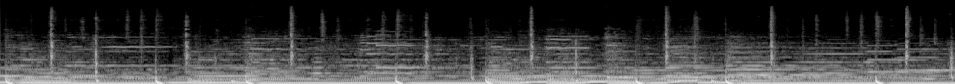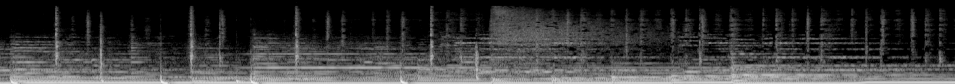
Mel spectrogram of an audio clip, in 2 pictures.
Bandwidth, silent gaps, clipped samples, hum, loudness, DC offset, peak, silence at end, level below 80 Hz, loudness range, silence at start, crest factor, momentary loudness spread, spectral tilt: 14 kHz; none; under 0.1%; none; -16 LUFS; under 0.1%; -2 dBFS; 0 s; -16 dBFS; 1 LU; 0 s; 12 dB; 4 LU; -7 dB/octave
